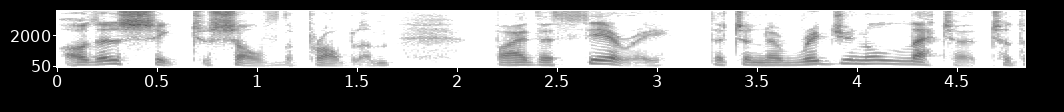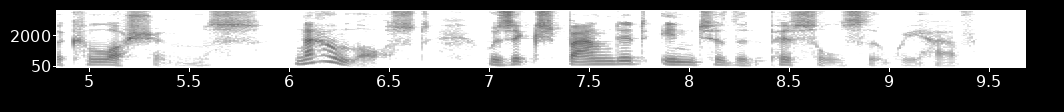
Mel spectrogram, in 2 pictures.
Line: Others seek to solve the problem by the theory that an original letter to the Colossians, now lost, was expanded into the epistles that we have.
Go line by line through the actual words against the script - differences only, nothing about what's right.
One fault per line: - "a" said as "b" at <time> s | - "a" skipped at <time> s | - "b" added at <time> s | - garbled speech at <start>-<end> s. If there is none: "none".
none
